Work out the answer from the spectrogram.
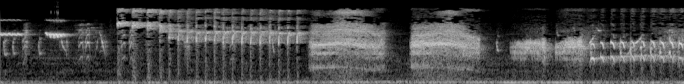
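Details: Tutoring recording of a long-tailed shrike, meant for training caged birds into strong contest singers: loud, varied song with fast ticking trills, descending whistled slurs, harsh buzzy bursts and rapid chattering phrases, with a faint low hum behind.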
